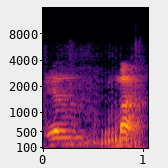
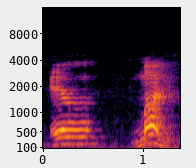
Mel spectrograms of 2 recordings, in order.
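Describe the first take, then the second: First: The word ends on a plain vowel. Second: The word ends with an added n sound. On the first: This is the form used at the end of a phrase. "so it becomes El Ma instead of saying El Mani" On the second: This is the full form used inside a phrase. "So this would be El Mani"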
